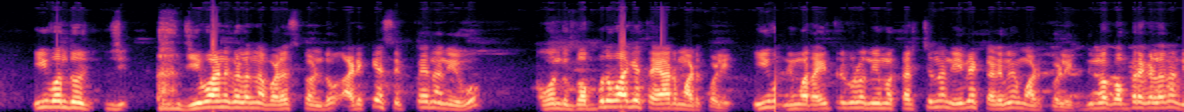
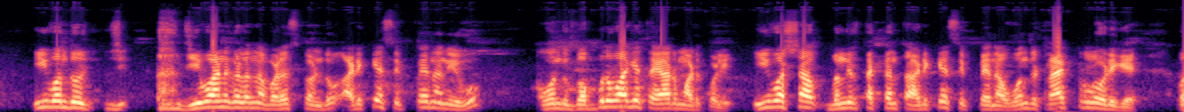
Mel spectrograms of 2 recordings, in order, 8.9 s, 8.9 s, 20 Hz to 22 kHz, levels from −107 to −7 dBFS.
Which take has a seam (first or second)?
first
